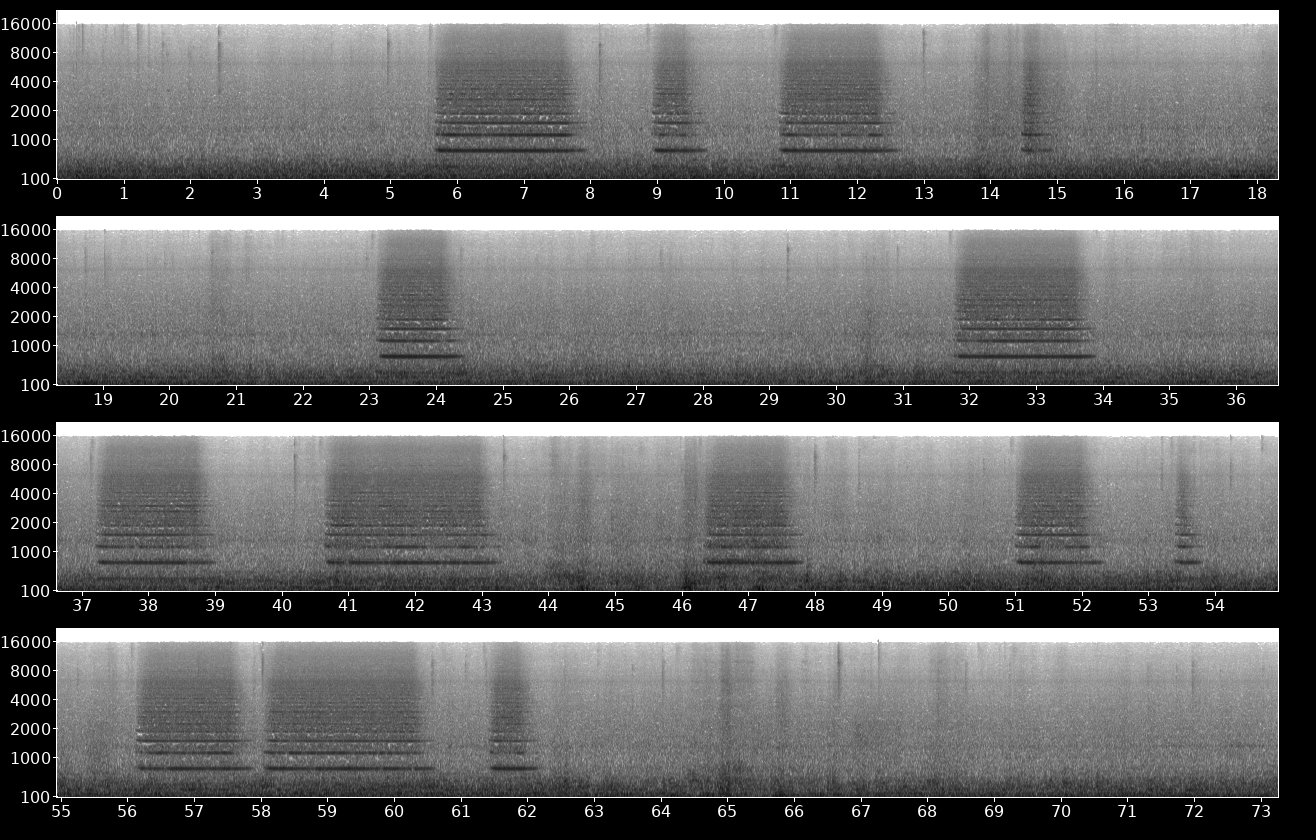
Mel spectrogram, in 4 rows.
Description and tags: Morocco-train
The warning device is very useful when driving a train.
Zoom H2
16 bit / 44.100 kHz (stereo)
Morocco - february 2010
